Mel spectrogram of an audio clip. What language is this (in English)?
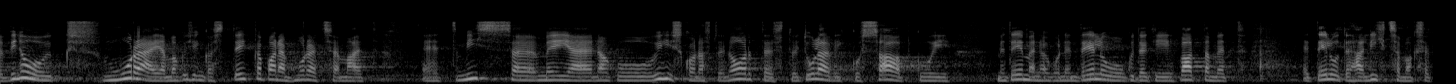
Estonian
